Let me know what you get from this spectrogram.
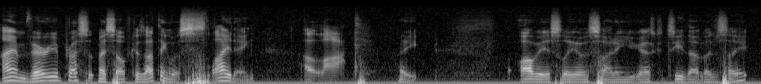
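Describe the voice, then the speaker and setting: Through audible room echo, a man talks with long, frequent pauses and big swings in loudness. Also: fairly quick pace. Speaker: gaming YouTuber. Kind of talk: gameplay commentary. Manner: monotone.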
